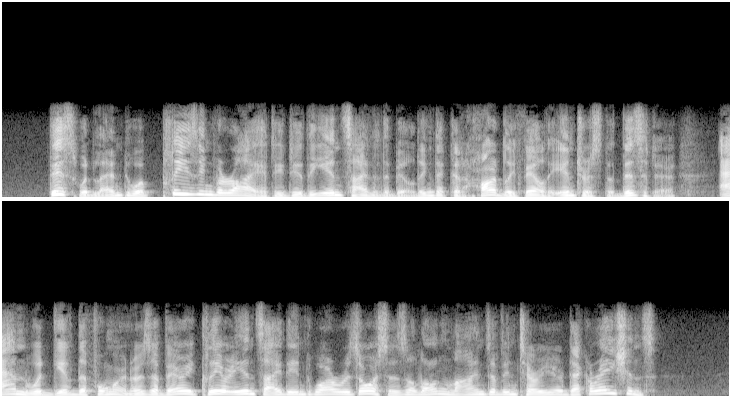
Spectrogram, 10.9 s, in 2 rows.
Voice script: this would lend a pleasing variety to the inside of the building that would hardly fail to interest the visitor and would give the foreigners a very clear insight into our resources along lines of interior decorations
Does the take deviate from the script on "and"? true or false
false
